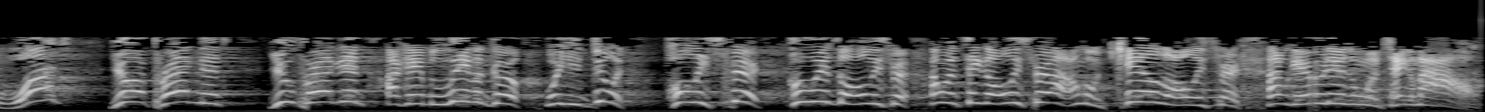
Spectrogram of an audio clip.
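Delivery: put-on high, frantic, panicked, furious freaking-out rant. Speaker telling the Mary and Joseph story to an audience, acting out Joseph freaking out. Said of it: "he's freaking out".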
